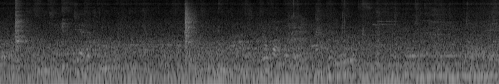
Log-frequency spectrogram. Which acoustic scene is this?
cafe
